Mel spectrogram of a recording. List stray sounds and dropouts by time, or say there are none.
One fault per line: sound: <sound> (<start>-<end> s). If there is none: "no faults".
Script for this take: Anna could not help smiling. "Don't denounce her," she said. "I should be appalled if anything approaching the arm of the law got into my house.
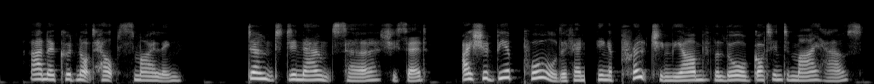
sound: dropout (5.8-6.0 s)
